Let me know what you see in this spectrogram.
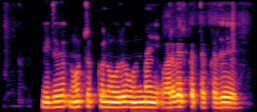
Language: Tamil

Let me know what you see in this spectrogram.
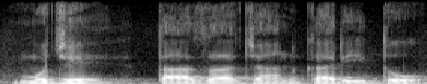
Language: Hindi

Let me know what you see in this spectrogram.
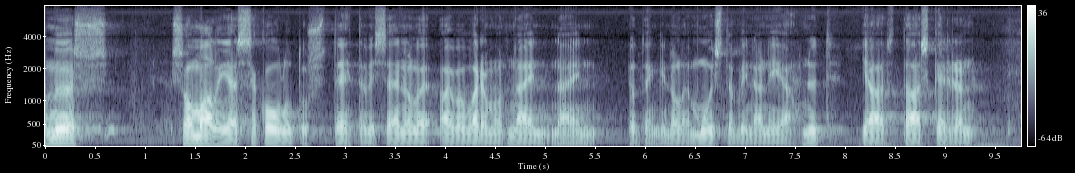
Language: Finnish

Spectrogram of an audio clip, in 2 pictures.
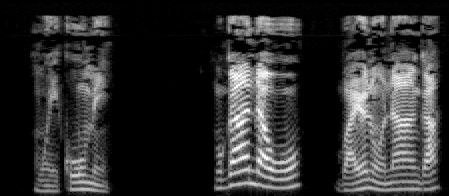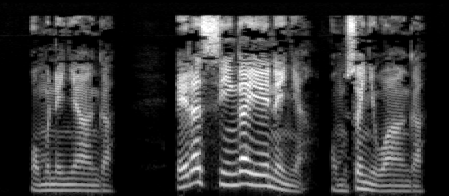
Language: Ganda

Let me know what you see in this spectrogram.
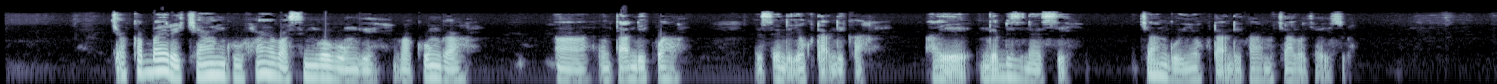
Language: Kenyi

